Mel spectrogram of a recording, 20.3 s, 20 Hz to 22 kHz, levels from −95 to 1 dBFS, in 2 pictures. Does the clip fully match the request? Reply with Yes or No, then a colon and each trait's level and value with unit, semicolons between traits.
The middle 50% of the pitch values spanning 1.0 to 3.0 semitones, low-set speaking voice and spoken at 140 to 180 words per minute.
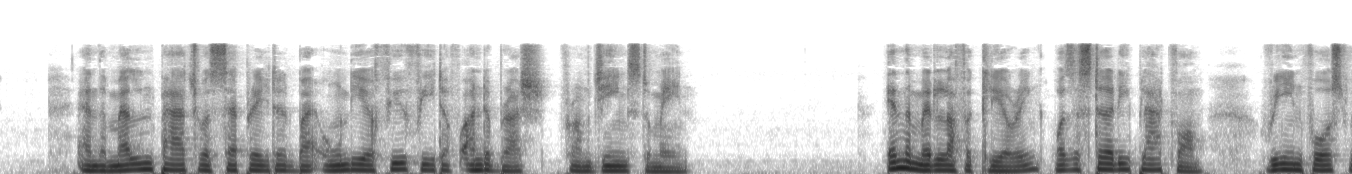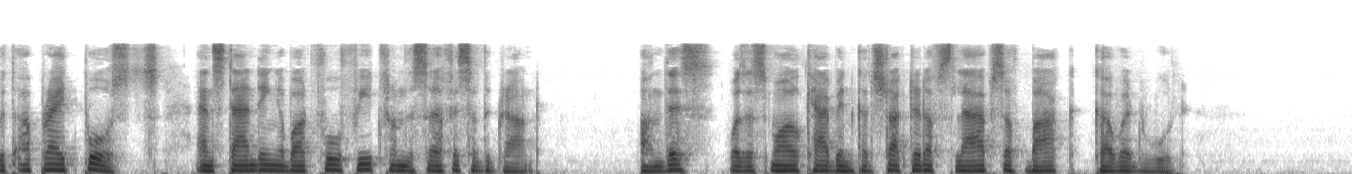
Yes: narrow, 2.6 semitones; low, 110 Hz; average, 160 wpm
